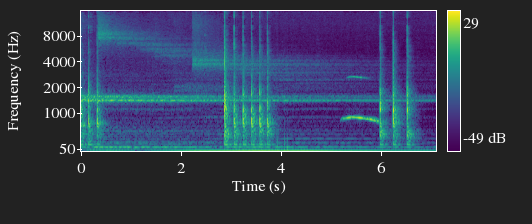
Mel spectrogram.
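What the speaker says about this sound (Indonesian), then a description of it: "kulanjutkan dengan mengetuk pintunya" Someone raps on the main door of a shaman's house: a quick burst of about six sharp, loud knocks, then a pause and three more, over a steady droning music bed.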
